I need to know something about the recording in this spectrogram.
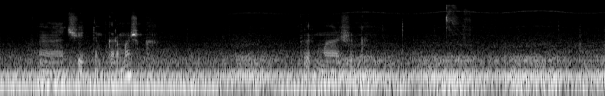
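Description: A truck engine drones steadily at low pitch.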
